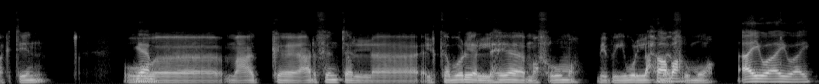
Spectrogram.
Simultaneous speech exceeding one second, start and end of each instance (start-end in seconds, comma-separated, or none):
none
